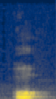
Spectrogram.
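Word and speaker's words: を: Wo is pronounced o always. This is always pronounced o, like that one.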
